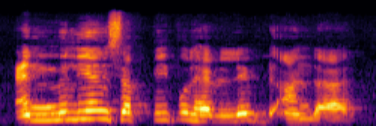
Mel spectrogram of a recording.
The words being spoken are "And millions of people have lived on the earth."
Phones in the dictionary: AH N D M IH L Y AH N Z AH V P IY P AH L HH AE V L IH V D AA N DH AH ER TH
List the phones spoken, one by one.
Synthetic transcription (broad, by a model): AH N D M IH L Y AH N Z AH V P IY P AH L HH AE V L IH V D AA N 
